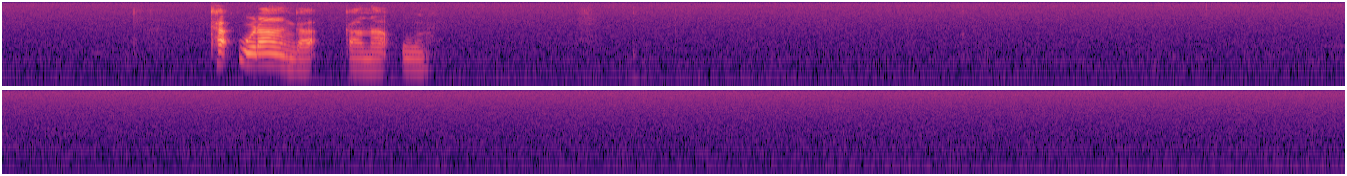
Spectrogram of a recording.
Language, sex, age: Venda, male, 30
